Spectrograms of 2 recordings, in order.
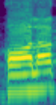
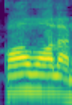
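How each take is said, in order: First: It has a long vowel and two syllables. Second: It has a w sound and three syllables. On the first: This is the simplified form actually used. "ওয়াকে আলিফ দ্বারা পরিবর্তন করা হয়েছে" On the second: This is the original underlying form. "এটা মূলত ছিল ক ওয়াল"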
